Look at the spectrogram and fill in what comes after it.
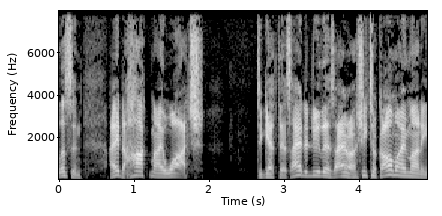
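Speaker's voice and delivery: agitated, worked-up yelling rant. Retelling a scene where a character yells: imitating someone yelling. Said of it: "starts yelling at Cynthia".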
